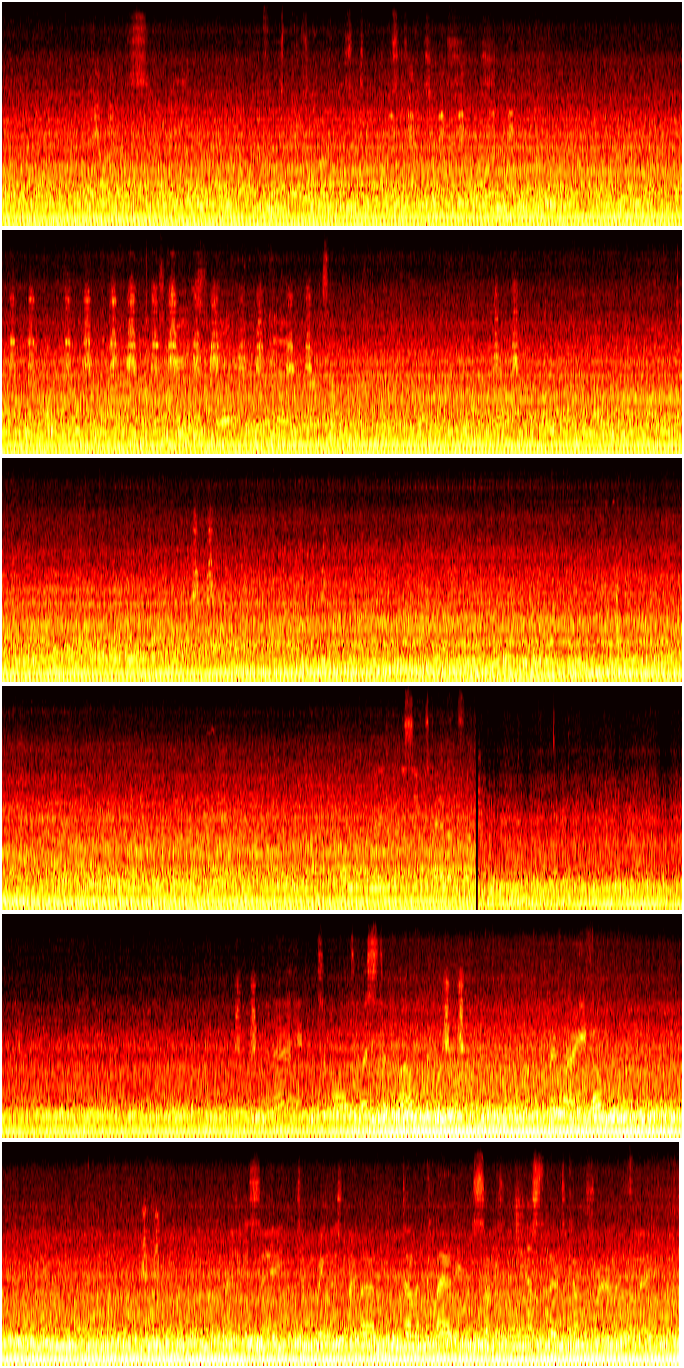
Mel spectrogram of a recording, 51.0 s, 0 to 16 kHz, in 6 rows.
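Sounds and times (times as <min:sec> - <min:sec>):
boat engine running: 0:00.0 - 0:50.9
duck quacking: 0:04.5 - 0:06.6, 0:08.4 - 0:12.7, 0:14.5 - 0:15.1, 0:19.3 - 0:19.8, 0:36.9 - 0:37.4, 0:39.4 - 0:40.0, 0:44.2 - 0:44.6.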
